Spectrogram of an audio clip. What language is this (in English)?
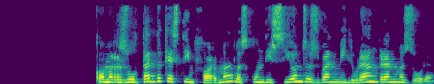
Catalan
